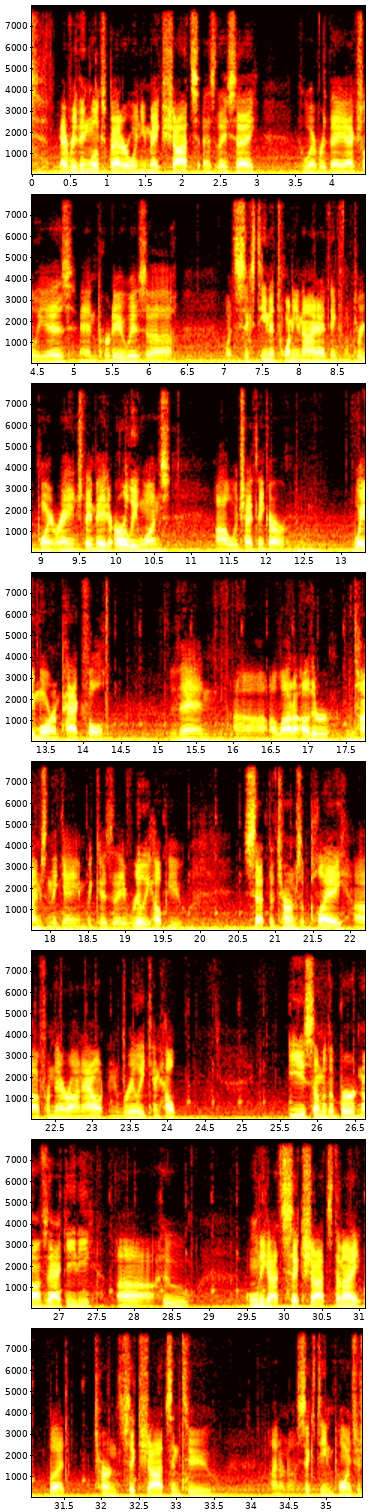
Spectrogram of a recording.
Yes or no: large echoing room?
no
